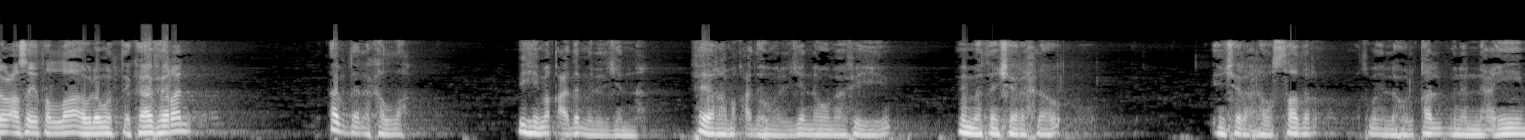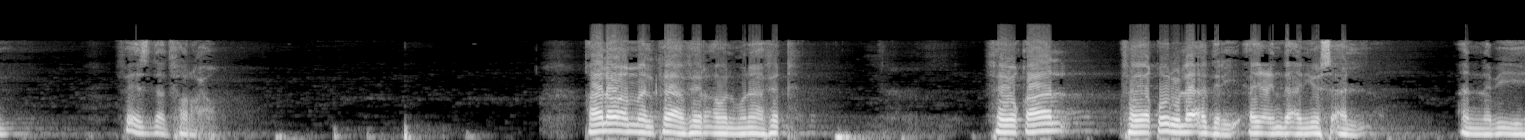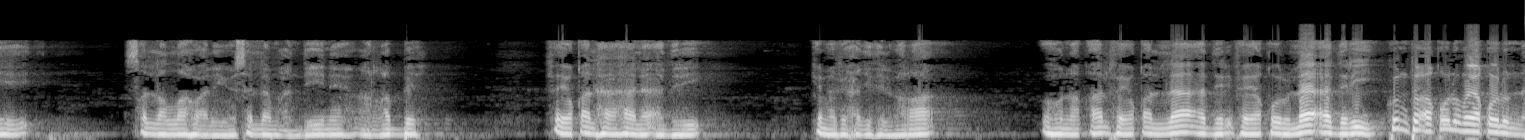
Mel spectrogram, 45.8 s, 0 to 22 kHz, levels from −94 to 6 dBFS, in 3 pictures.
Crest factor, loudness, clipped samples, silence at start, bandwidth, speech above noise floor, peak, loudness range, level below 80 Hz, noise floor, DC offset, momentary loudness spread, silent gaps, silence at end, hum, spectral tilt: 12 dB; -11 LUFS; 1%; 0 s; 9.8 kHz; 54 dB; 0 dBFS; 10 LU; -34 dBFS; -64 dBFS; under 0.1%; 14 LU; none; 0 s; none; -6.5 dB/octave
